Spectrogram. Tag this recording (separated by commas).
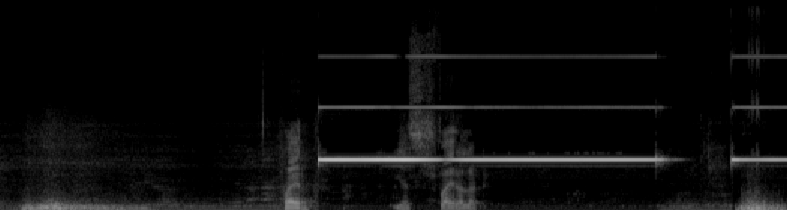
Fire alarm, Speech, bleep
